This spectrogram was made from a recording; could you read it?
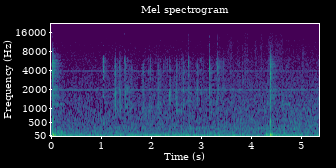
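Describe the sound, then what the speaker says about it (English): Quiet, rapid keystrokes on a computer keyboard as a PowerShell command is typed, a steady run of light clicks with a slightly louder tap near the end. "we're going to type in the command"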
